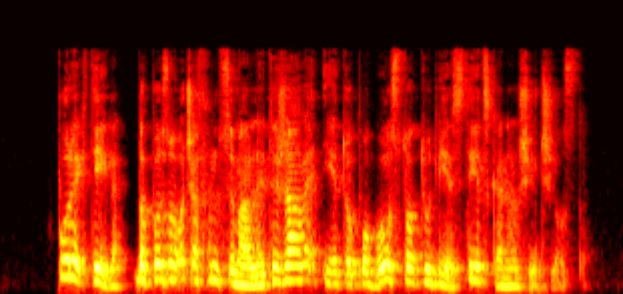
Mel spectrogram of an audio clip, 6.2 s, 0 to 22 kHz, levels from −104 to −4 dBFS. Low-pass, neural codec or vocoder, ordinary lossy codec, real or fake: 10.8 kHz; codec, 24 kHz, 0.9 kbps, WavTokenizer, medium speech release version 1; none; fake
